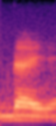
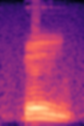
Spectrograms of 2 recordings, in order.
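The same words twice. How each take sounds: First: The vowel sounds like the word die. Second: The vowel sounds like the word day. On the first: The speaker calls it wrong. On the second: The speaker calls it right.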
